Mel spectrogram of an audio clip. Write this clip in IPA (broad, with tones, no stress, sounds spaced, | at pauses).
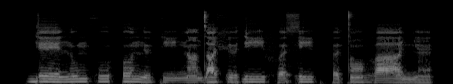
ɡ eː˦˨ n u˦ m f u˦ h o˦ n ɨ˨ k iː˨ ŋ ã˧ d a˦ ʃ ɨ˧ ɗ iː˦ f ə˧ s iː˦ p h ə˨ t ɔ̃˦ v aː˦˨ ɲ ɛ̃˨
